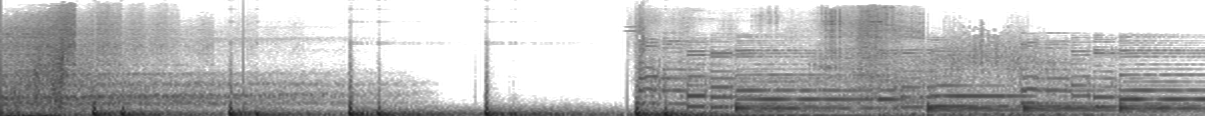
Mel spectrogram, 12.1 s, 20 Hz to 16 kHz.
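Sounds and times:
lingering music tone: 0:00.0 - 0:12.0
heartbeat thumps: 0:00.8 - 0:07.4.

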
